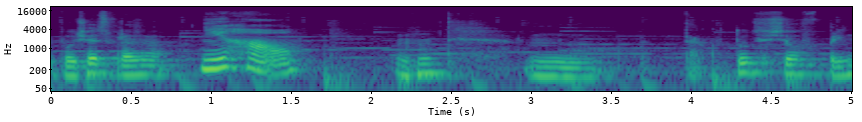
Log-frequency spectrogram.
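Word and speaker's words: 你好: Допустим, самая первая фраза, которая читается, это нихао. Да? В данном случае два иероглифа, оба третьим тоном. И ты, и хороший. Да? Ни и хао. Да, но ни будет произноситься вторым. Ни. И получается фраза... Ни хао.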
